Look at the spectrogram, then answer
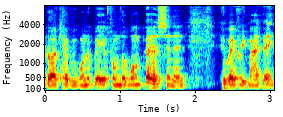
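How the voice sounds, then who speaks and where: A man talks at a very fast pace and a medium pitch. His intonation is monotone and flat, with noticeable background noise. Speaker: psychic medium. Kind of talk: interview conversation. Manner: fast-paced when giving readings.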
